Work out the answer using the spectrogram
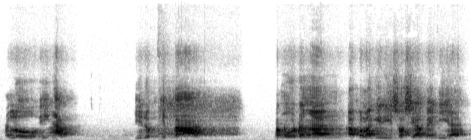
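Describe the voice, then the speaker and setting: A man's voice: a little high, normal speed, roomy sound, low-quality recording. A man giving a training webinar, talking casually and putting questions straight to his audience. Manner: lively, questioning audience directly.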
